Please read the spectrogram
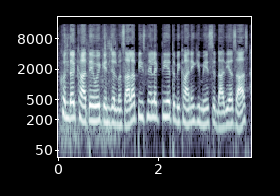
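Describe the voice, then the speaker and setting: A woman's voice: on the low side, a little fast, warm tone, slight background noise. A woman reading scripted narration for a cartoon family story. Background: music.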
